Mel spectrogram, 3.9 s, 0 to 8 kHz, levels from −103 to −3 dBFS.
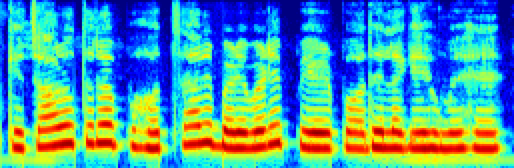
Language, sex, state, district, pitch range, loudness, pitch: Hindi, male, Jharkhand, Ranchi, 250-300 Hz, -12 LUFS, 255 Hz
